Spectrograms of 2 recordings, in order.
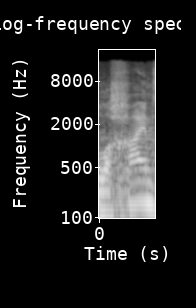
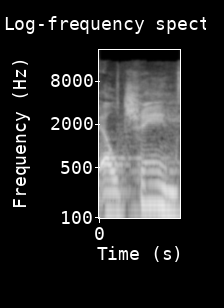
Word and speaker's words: L'chaim: Members of the L'chaim Society, or as I pronounced it before I walked into his place, the El Chain Society, that he created a space where all of us came together.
